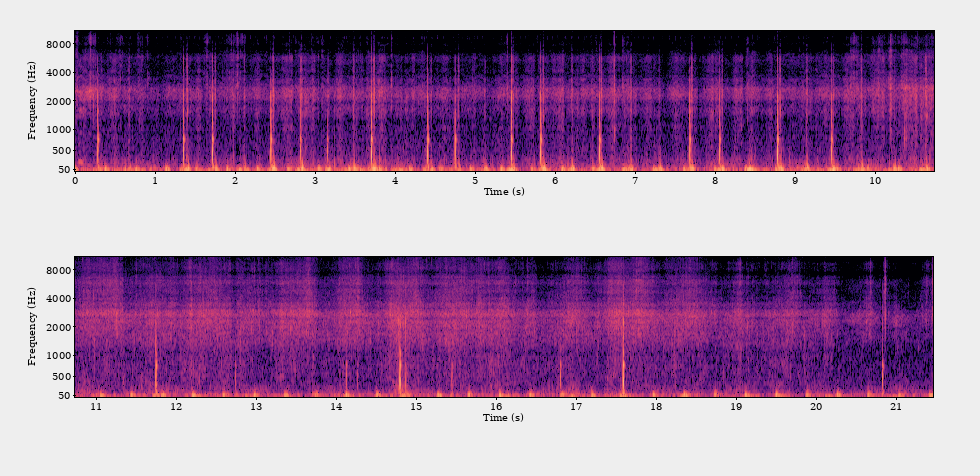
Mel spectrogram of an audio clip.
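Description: A runner's footfalls jolting a body-worn camera, about two to three thuds a second, over a steady high hiss that grows stronger in the second half.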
